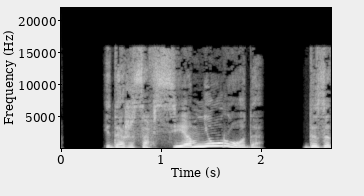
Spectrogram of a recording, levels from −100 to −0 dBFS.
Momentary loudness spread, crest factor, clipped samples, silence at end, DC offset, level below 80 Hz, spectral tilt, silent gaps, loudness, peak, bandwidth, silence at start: 16 LU; 14 dB; under 0.1%; 0 s; under 0.1%; -50 dBFS; -4 dB/octave; 2.04-2.41 s; -13 LUFS; 0 dBFS; 16.5 kHz; 0.45 s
